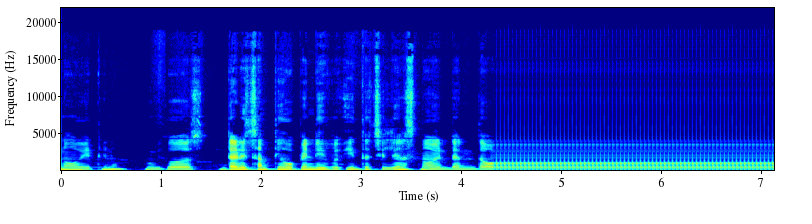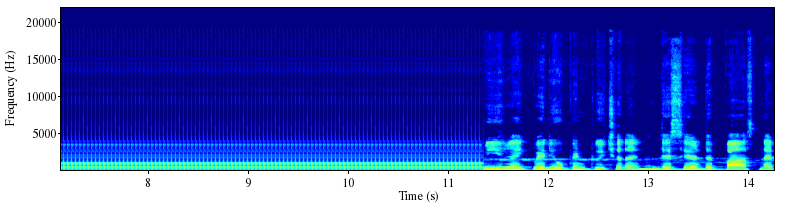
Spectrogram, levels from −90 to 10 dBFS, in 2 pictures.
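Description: A system hang loop runs from 4.35 s to 11.35 s of the speech. The computer or its audio driver stopped supplying new samples, but the sound hardware kept replaying the last stretch of its ring buffer. A 40 ms slice of audio repeats exactly, about 175 times, at 25 per second. The result is a rapid, rigid, mechanical rattle at 25 Hz, lasting about seven seconds before normal playback returns.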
